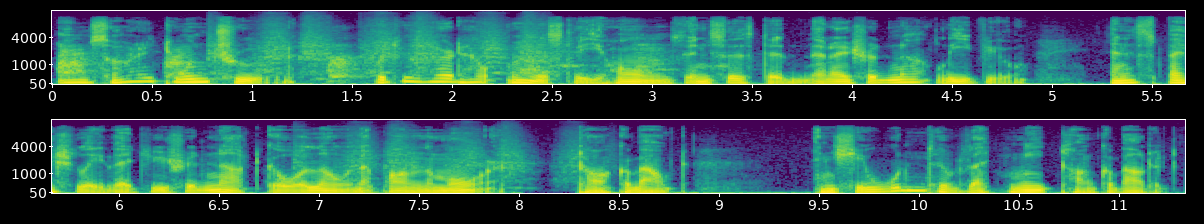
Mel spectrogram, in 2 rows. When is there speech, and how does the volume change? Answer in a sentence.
The speech can be heard from 0.0 to 11.2 s, at a steady volume.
